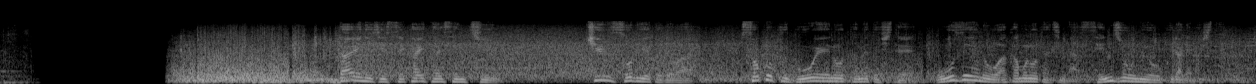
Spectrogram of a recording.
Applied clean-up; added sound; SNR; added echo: none; none; none; none.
